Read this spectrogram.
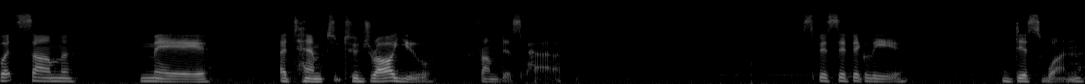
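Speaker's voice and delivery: grave, very serious. A narrator voices a card-reading character speaking to a player, very serious. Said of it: "very seriously".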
